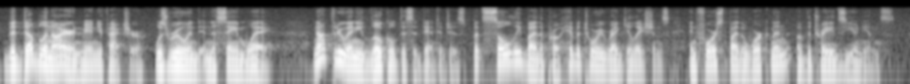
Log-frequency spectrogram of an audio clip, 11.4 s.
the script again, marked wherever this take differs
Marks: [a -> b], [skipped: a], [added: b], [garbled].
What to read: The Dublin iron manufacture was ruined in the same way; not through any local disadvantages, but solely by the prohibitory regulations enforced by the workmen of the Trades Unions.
The Dublin iron manufacture was ruined in the same way; not through any local disadvantages, but solely by the prohibitory regulations enforced by the workmen of the Trades Unions.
